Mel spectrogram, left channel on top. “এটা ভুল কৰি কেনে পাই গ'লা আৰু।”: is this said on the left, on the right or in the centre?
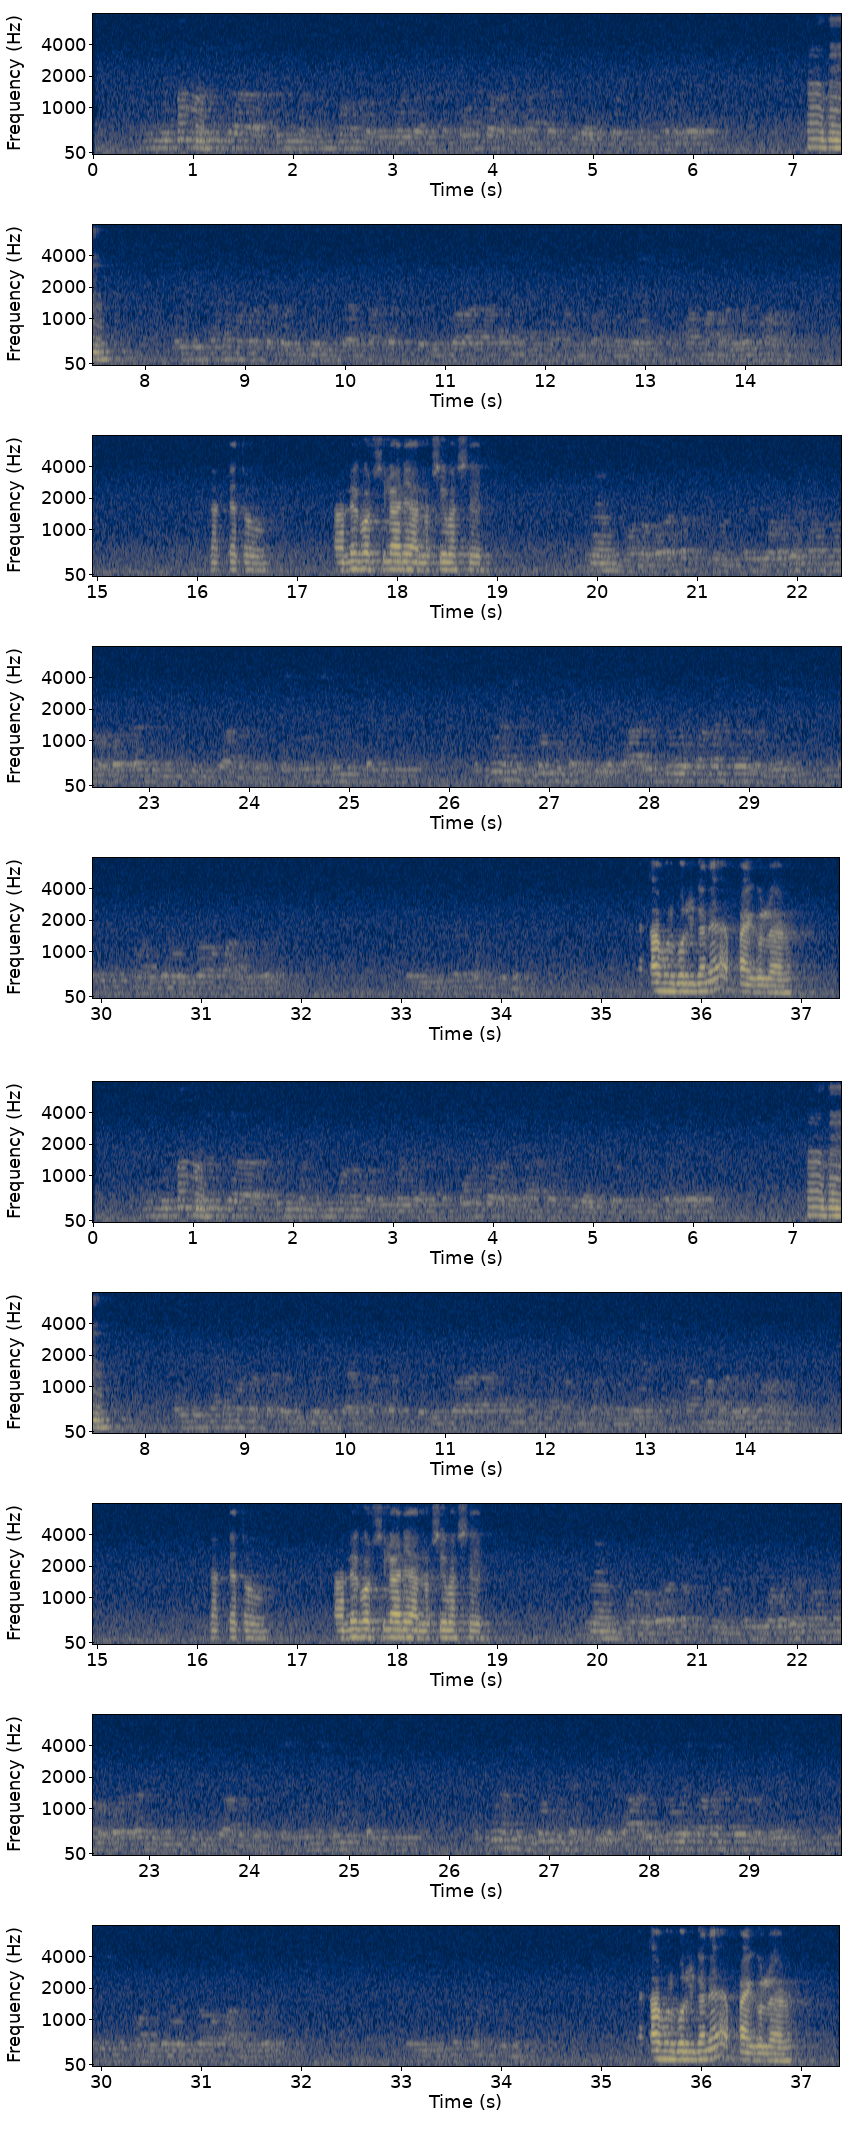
Right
